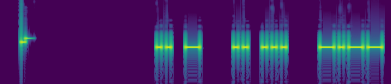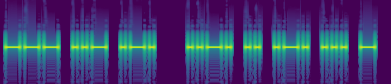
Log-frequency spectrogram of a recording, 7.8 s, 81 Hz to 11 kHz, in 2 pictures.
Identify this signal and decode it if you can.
Morse code, heard as a keyed tone, about 25 wpm, 700 Hz. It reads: IT IS YOUR FIRST
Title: Sentences from Top 1100 Words 25wpm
